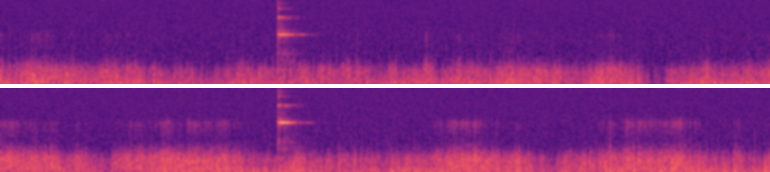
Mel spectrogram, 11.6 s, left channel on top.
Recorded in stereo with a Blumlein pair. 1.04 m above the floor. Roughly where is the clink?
Ahead.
